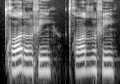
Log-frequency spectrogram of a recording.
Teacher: قا کو موٹا کریں گے، را کے ساتھ ملانا ہے، را کو موٹا کریں گے، فا کو نرم سے ادا کریں گے.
